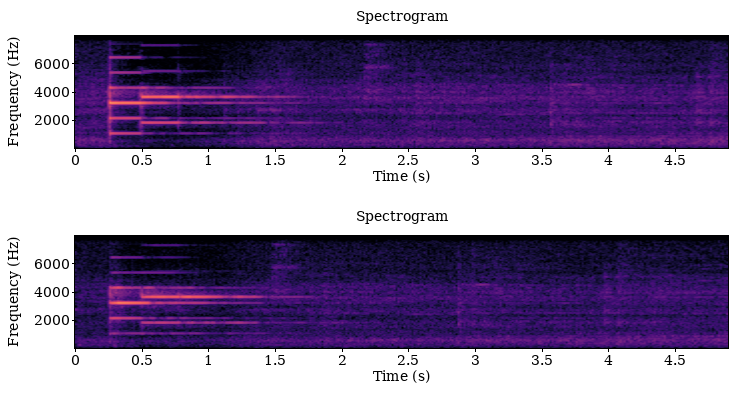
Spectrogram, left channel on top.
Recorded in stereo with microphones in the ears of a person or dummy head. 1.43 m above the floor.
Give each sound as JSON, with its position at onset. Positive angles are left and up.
{"t": 0.2, "sound": "an alarm", "side_deg": 45, "distance_m": 0.6}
